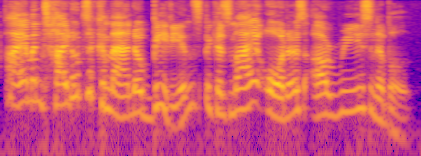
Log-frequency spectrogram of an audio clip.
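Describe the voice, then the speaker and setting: A man voicing a proud, kindly but pompous king in a storybook, making imperious declarations with drawn-out words. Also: sits high, very animated, a bit bright, slightly rough, no room sound, clean studio sound, pitched above the performer's own voice, full character voice. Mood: lofty, reasoning. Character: proud, kindly, pompous absolute monarch of a tiny planet.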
